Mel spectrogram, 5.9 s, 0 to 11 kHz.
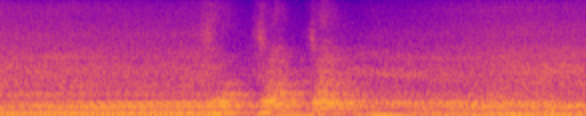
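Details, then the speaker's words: Rebuilt Ford Coyote V8 after a spun rod bearing, first start with new timing chains and no coolant yet: smooth even idle, no misses or ticking, about 80 lb oil pressure; healthy. "got about 80 lb oil pressure o she sounds good wasn't missing or anything so I got got the timing chains put in all right"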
